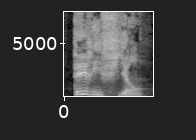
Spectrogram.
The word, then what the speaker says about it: terrifiant: Terrifiant. Final T not pronounced. Double R here, so it will open the pronunciation of your E, and then it will be E, terrifiant.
